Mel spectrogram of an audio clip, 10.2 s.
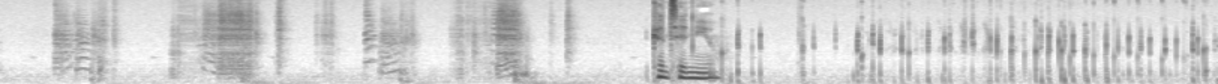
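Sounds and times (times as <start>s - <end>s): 
squeaky chair creaking: 0.4s - 4.5s
speech: 5.5s - 6.2s.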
